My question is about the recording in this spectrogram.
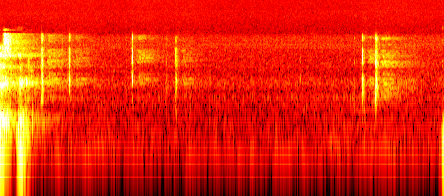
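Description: Faint, sharp clicks, a few scattered through the first two seconds and two more close together near the end: a stylus tapping a pen tablet while writing on screen.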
